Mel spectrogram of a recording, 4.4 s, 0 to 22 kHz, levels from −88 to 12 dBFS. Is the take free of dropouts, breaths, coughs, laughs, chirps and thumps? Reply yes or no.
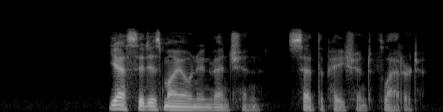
yes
